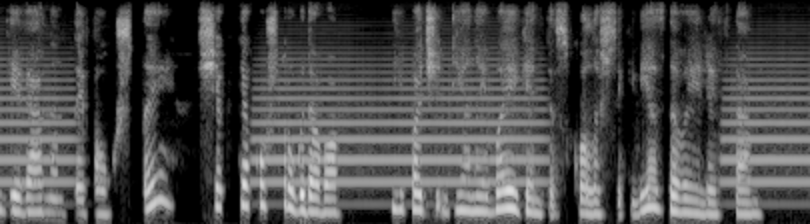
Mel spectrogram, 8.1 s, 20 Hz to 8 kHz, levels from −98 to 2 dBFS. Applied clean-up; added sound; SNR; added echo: none; Brass instrument; 12 dB; none.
